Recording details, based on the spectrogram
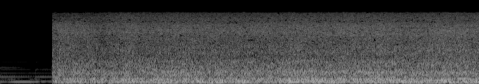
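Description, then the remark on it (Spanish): A river in flood in Logroño rushes under the city's bridges in a loud, unbroken roar of churning water, steady throughout, at about 3.26 metres high and 680 cubic metres per second around midday, after a brief faint tonal sound at the very start. “Cuando aún no había amanecido, el caudal había bajado de intensidad, aunque el río sigue hablando alto.”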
